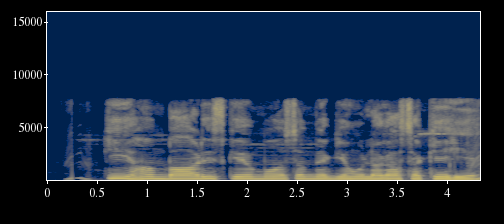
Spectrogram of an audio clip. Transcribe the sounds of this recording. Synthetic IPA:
kiɦɐmbaːɽɪskemɔːsəmːẽɡɐɦũlɐɡasɐkeɦiɛ

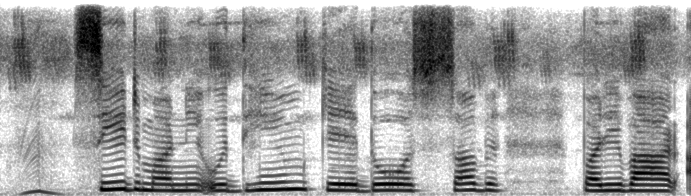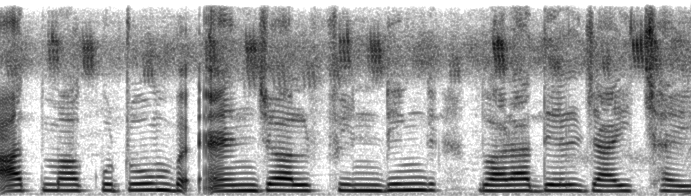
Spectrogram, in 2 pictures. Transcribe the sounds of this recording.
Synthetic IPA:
siɖməniud̪ʱimked̪osːəbʱ | pəɾibaɾa̰t̪makuʈumbẽnd͡ʒəlpʰiɳɖiŋɡd̪waɾad̪eld͡ʒajt͡ʃʰəɪ

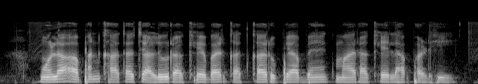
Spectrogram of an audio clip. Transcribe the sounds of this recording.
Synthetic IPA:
moːlaʔɐpənkʰaːt̪at͡ʃaːluɾəkʰebəɾkɐt̪kaɾʊpjabɛ̃ːkmãɾəkʰeːlapəɽ̤iː

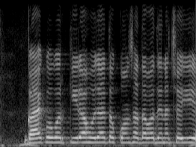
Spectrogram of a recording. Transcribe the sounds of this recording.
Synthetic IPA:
ɡaːjekoɐɡəɾkiɾaɦod͡ʒaːet̪okɔːnsad̪ɐbad̪eːnat͡ʃaːɦie

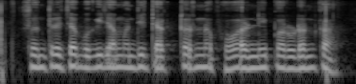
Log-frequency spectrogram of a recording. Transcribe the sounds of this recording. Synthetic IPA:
sənt̪ɾet͡ɕjabəɡit͡ɕjaməd̪ʱːjiʈɛk̚ʈəɾnəpʰəʋaɾniːpəɾɽənka

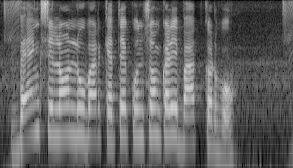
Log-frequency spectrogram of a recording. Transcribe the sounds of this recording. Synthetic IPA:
bɛ̃ːŋkseloːnlubaːɾkɛt̪ekʊnsomkəɾibaːt̪kəɾboː

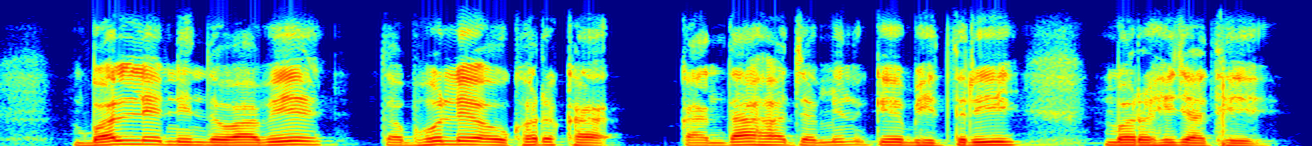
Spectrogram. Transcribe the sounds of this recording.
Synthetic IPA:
bəlːenind̪wabe | t̪əbʱoleokʰəɾ | kãnd̪aɦəd͡ʒəminkebʱit̪ɾiməɾəɦid͡ʒat̪ʰe

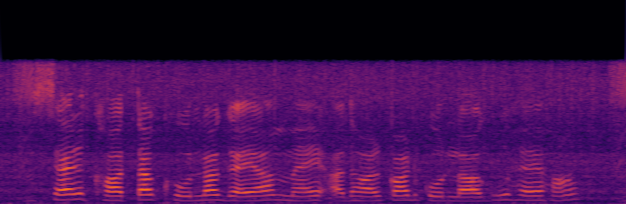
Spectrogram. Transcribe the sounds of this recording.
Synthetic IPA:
sɐɾkʰaːt̪akʰoːlaɡɐjamɛ̃ʔa̰ːd̪ʱaːɾkaːɖkolaːɡuɦɛɦãː

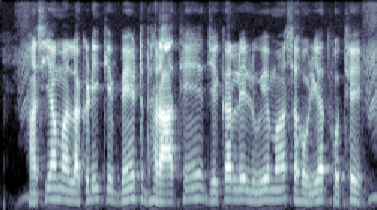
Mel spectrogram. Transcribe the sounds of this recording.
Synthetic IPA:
ɦãːsɪjãmãləkɽikebẽːʈʰd̪ʱəɾaːt̪ʰẽd͡ʒeːkəɾleluemãsəɦoːlɪjət̪ɦoːt̪ʰeː

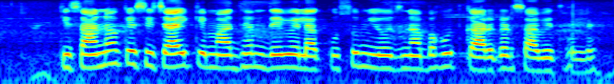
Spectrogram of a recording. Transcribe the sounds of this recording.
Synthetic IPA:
kɪsaːnõkesɪt͡ʃaːikemaːd̪ʱjəmd̪eʋelakʊsumjoːd͡ʒnabɐɦʊt̪kaːɾɡəɽsaːbɪt̪ɦoːleː

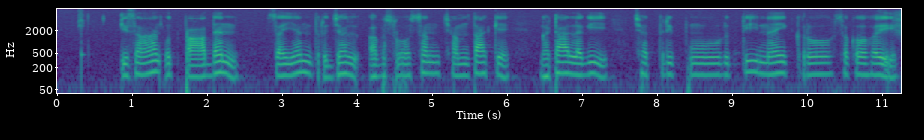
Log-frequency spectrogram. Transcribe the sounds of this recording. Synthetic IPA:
kɪsaːnʊt̪paːd̪ənsəjə̃nt̪ɾəd͡ʒələbsoːsənt͡ʃʰəmt̪ake | ɡʱəʈaləɡi | t͡ʃʰət̪ɾipuːɾt̪inəĩkəɾosəkoɦoi

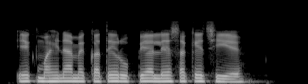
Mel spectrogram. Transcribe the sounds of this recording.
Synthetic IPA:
eːkməɦinamẽkət̪eɾʊpjalesəket͡ʃʰieː

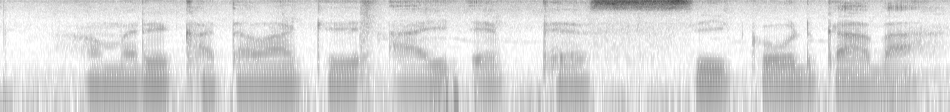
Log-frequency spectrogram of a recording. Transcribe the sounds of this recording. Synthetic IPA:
həmɾekʰət̪aʋakeaːiepesikoːɖkaba

